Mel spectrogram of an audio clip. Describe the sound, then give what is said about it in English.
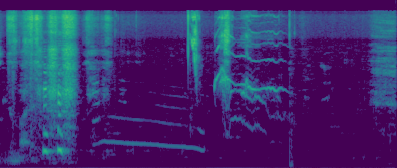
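A cat gives soft, drawn-out meows and a couple of high chirping trills, after a burst of wet smacking kiss noises at the start as its owner kisses it. “Someone's making out with their other animal.”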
